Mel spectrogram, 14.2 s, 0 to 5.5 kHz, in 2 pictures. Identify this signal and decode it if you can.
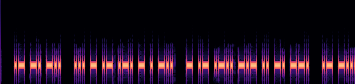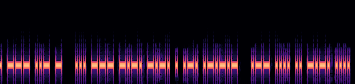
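Morse code, heard as a keyed tone, about 30 wpm, 600 Hz. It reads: AND STARTED TALKING ABOUT SOCCER. WHICH
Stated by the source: Morse code at 30 wpm, the novel Never by Ken Follett in English, from CW med Gnister.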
